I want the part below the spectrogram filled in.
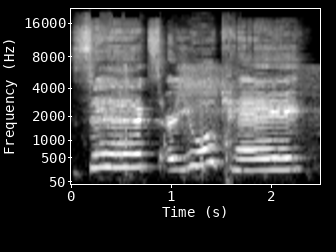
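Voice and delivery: very high, very loud, shrill full-lung scream. A player's character calls out to a companion, screaming at the top of lungs. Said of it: "scream at the top of his lungs".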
